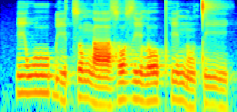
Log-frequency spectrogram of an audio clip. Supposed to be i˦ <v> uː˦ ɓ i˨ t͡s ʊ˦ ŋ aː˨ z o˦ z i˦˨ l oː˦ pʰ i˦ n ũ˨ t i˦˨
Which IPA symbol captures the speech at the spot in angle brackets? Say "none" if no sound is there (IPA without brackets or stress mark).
w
